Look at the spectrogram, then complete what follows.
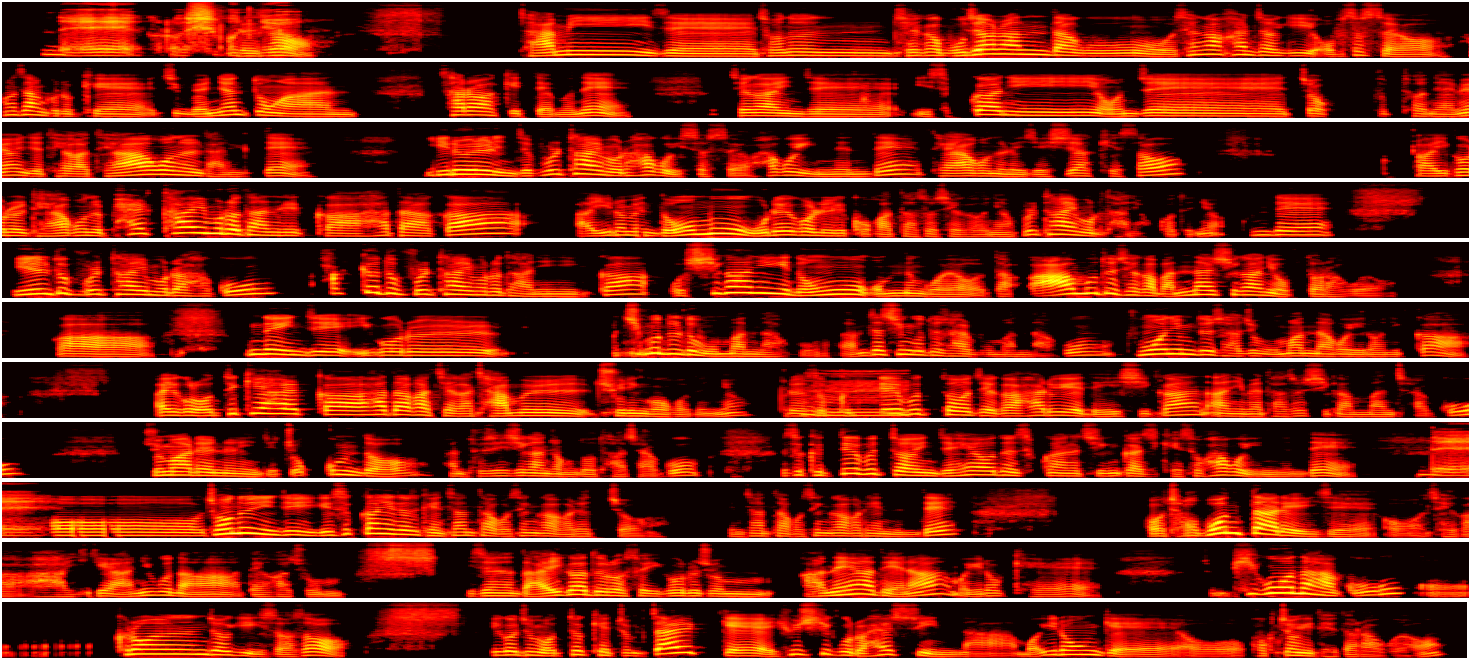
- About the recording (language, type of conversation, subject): Korean, advice, 수면과 짧은 휴식으로 하루 에너지를 효과적으로 회복하려면 어떻게 해야 하나요?
- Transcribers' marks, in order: tapping; other background noise; put-on voice: "풀타임으로"; put-on voice: "파트타임으로"; put-on voice: "풀타임으로"; put-on voice: "풀타임으로"; put-on voice: "풀타임으로"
